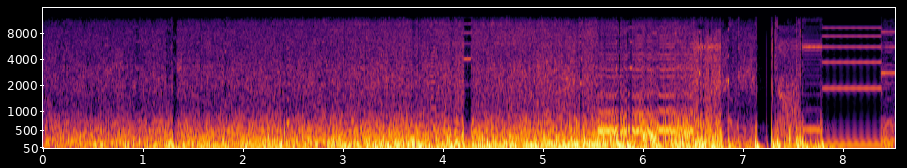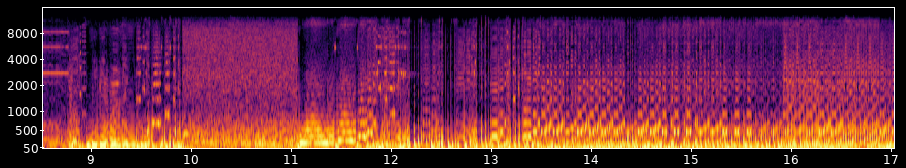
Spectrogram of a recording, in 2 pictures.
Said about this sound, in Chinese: 下面听到的声音就转换自一段普通的文件数据，但是听起来已经有些音乐的感觉了。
